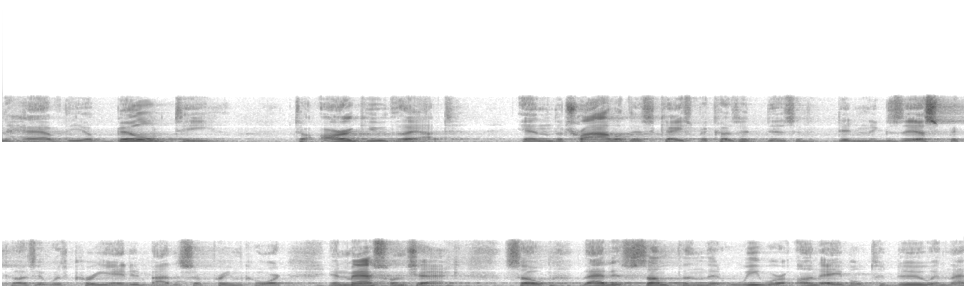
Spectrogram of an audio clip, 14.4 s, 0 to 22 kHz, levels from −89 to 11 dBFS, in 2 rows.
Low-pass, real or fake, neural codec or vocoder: 7.2 kHz; real; none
